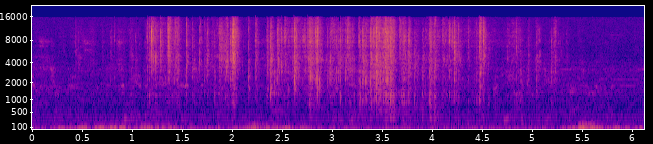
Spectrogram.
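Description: Trading-card pack wrapper crinkling and crackling as it is handled and opened, a dense run of crackles starting about a second in and dying away after about four seconds, with a soft thump near the end.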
